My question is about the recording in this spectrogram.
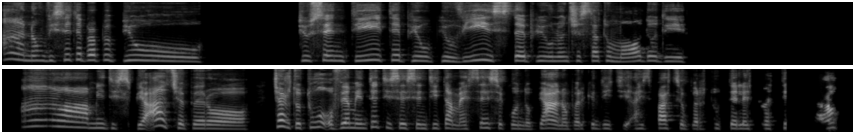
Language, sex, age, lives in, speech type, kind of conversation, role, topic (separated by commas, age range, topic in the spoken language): Italian, female, 30-34, Italy, conversation, podcast, host, Come gestisci un litigio con un amico?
